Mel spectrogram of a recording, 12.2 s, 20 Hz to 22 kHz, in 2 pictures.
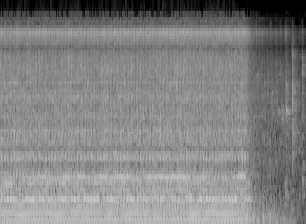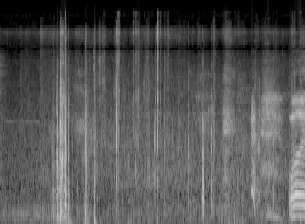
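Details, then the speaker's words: First start of freshly rebuilt Mazda RX7 FC 13B NA rotary on old spark plugs: catches and runs evenly about five seconds, then cuts out abruptly; won't stay running, cause unknown. "started, but the idle's rough, so I got to figure something out. I'mma just open up the idle fully. See if it'll hold idle."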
